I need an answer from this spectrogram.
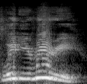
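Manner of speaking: high, loud cry of a name; alarmed cry. Acted. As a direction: cry out in horror. Rescuer sees mistress struck.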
